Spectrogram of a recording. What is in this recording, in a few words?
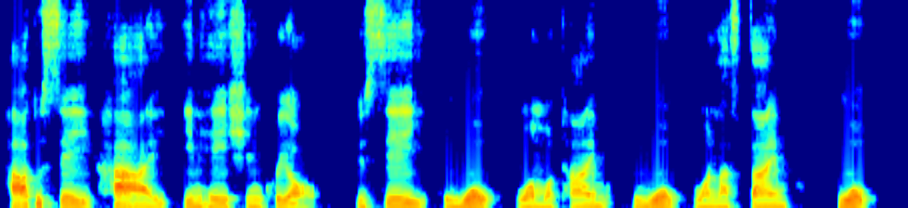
How to say High in Haitian Creole Wo pronunciation by a native Haitian tutor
